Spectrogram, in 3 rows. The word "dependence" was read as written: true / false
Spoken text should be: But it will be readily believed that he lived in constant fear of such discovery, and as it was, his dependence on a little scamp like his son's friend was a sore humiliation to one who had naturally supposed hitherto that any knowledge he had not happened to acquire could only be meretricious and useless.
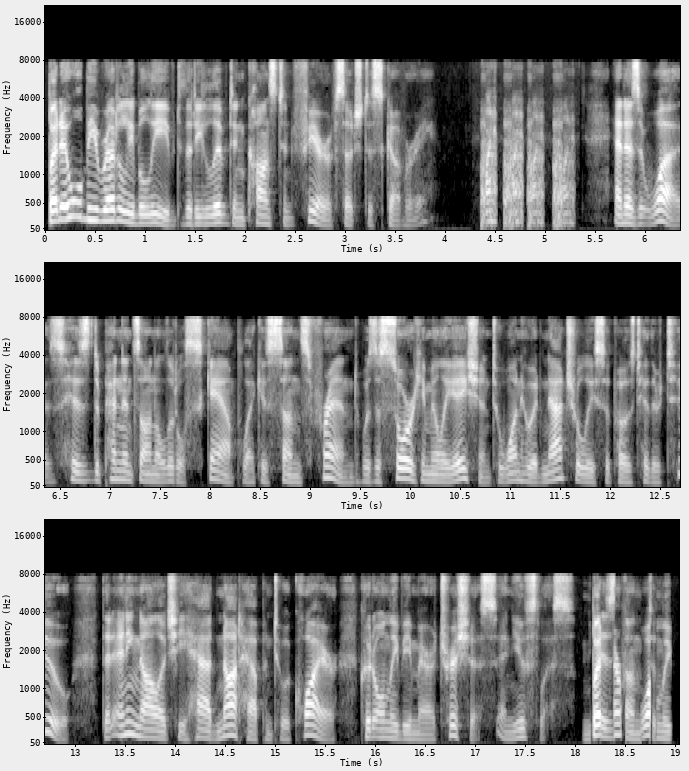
true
